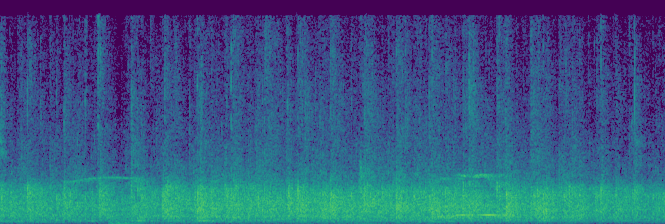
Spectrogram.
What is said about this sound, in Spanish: Dense un aplauso, varones. Son invencibles.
